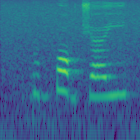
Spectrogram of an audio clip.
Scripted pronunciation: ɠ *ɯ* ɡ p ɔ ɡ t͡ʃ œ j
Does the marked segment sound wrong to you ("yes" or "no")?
no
